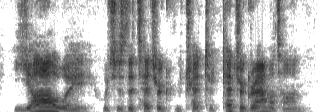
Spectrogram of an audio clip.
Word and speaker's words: Yahweh: Spanish y pronounced y called the tetragram is pronounced Yahweh which is the Tetra tetragramaton tetr tetti tet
